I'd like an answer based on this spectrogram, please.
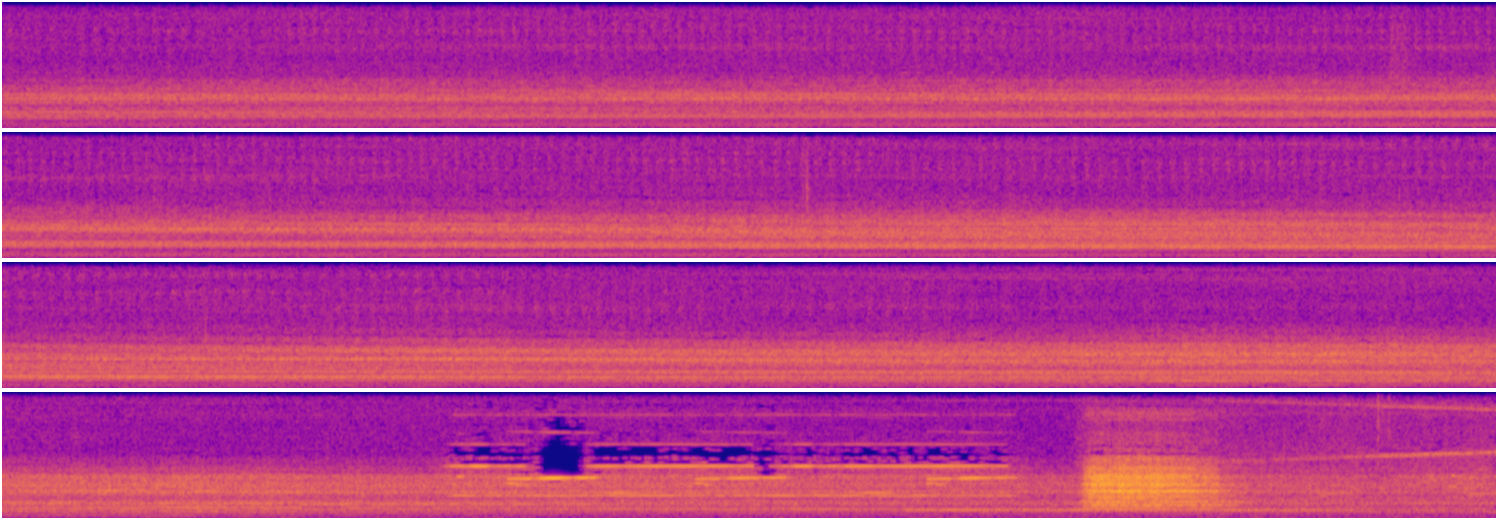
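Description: HO scale model diesel locomotives running slowly along the track: a steady whirring hum of several tones that drift slowly in pitch. Near the end a short, loud blast of stacked tones stands out above it.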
